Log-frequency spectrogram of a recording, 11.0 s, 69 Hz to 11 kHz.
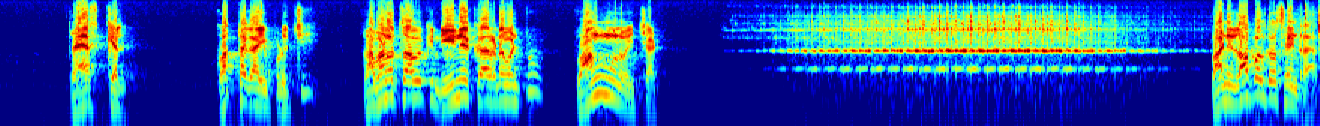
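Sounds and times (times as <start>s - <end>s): high steady tone: 6.0s - 10.6s.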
